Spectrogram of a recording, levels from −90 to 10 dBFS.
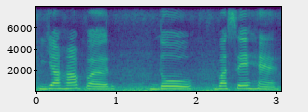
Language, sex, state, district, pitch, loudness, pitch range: Hindi, female, Haryana, Jhajjar, 240 Hz, -14 LUFS, 230-265 Hz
